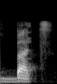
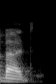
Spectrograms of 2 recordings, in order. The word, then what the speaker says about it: Badd: un vrai nom mais qu'on prononce bat pas bad dont bea d apostrophes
